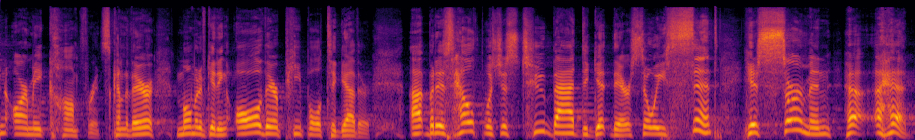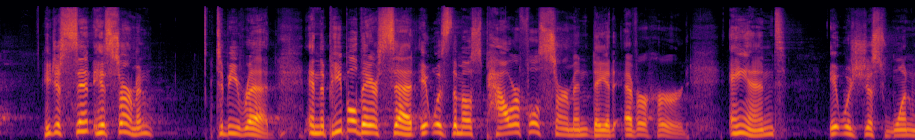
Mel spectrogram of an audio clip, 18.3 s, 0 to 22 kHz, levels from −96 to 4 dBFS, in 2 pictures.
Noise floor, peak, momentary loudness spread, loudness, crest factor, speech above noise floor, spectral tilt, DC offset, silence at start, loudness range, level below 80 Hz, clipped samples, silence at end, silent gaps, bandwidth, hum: -51 dBFS; -4 dBFS; 12 LU; -21 LUFS; 18 dB; 30 dB; -3.5 dB/octave; under 0.1%; 0 s; 5 LU; -64 dBFS; under 0.1%; 0 s; none; 18 kHz; none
